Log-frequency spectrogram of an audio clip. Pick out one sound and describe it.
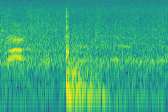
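A large drum booms once.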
